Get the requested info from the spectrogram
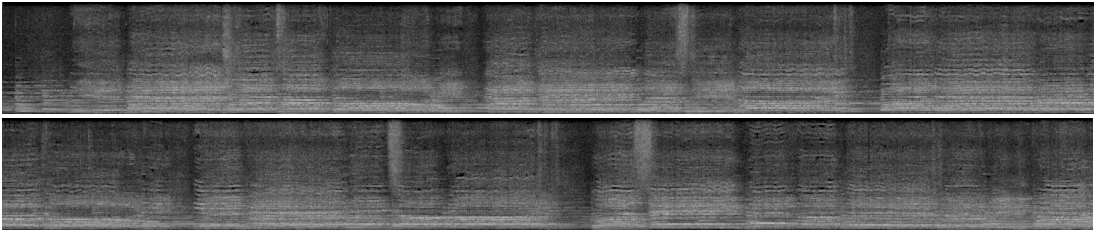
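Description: Mixed church choir of men's and women's voices singing together, in long held phrases with short breaks between them.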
